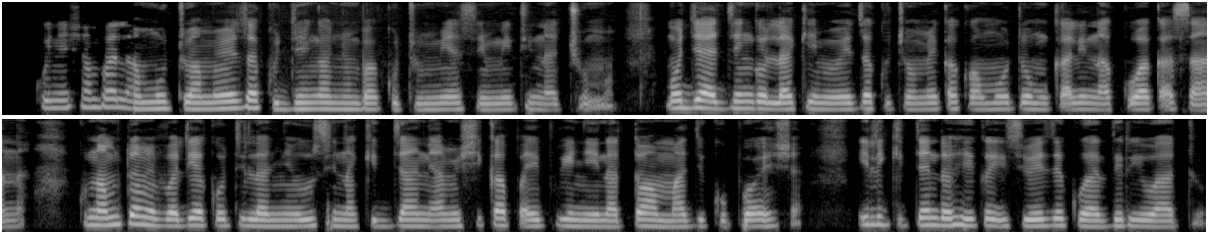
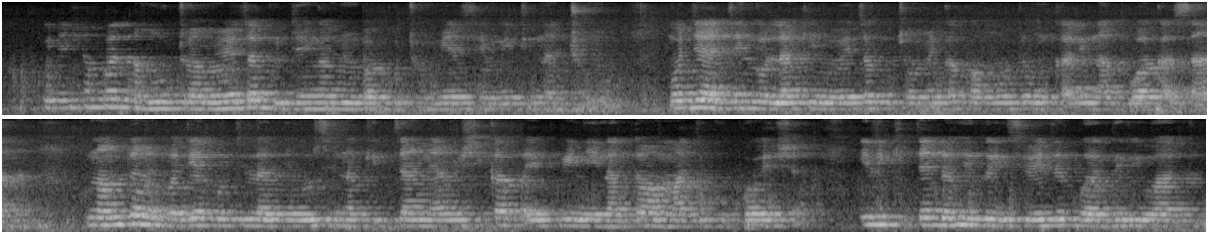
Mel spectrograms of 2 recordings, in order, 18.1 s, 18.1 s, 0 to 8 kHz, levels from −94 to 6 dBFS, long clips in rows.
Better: first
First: none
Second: background sound (Thunder); 15 dB below the speech // room echo; dies away in 0.9 s

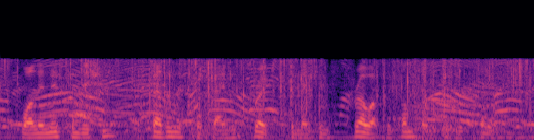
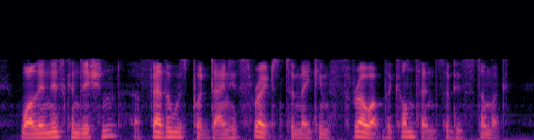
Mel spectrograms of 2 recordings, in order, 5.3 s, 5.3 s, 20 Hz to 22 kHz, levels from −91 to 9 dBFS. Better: second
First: background sound (Crumpling, crinkling + Crowd); 3 dB below the speech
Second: none

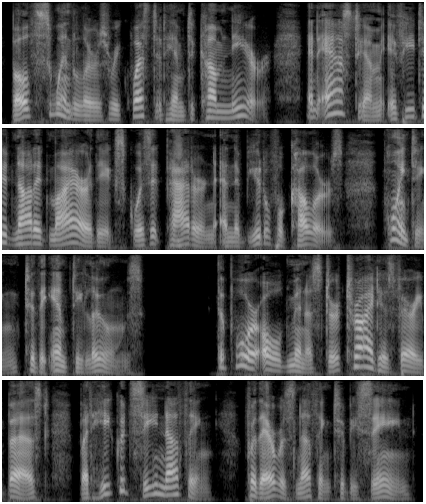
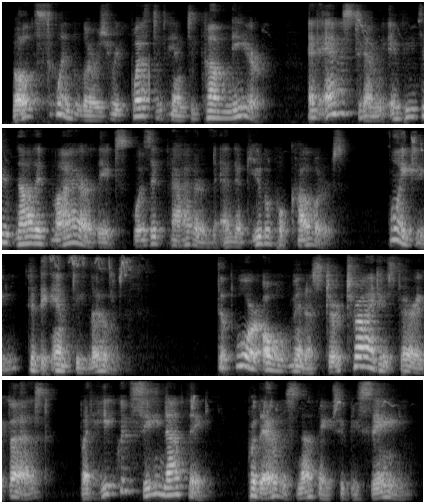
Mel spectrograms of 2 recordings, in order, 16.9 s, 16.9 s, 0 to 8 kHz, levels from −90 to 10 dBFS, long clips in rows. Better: first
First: none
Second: noise reduction (neural mask model DeepFilterNet 3)

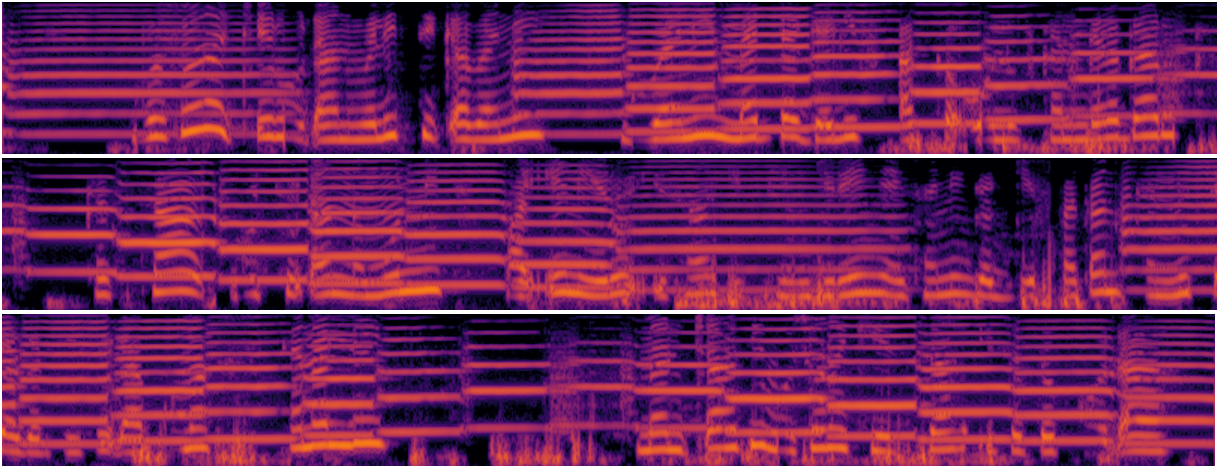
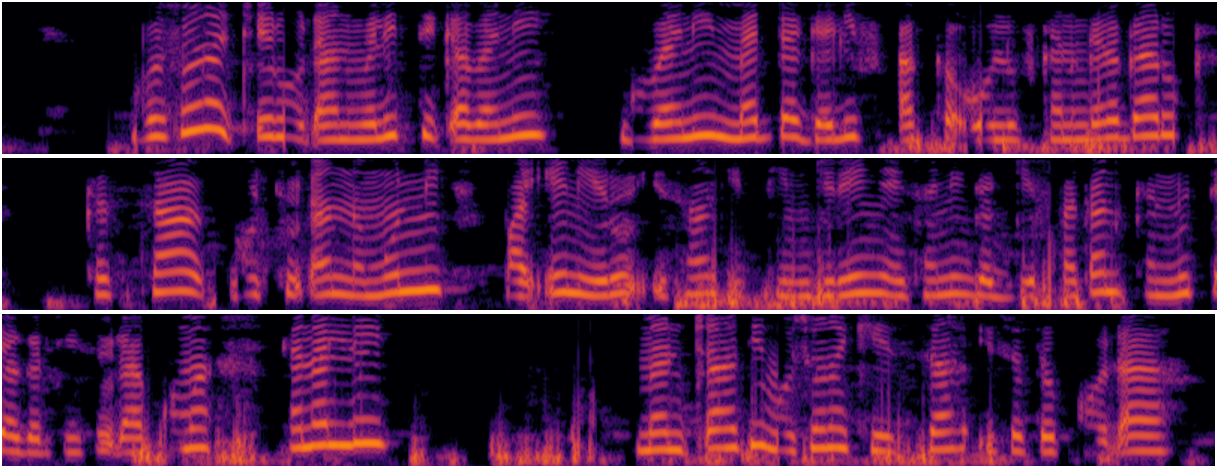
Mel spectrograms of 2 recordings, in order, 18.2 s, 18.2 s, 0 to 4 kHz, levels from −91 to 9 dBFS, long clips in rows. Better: second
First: background sound (Trumpet); 2 dB below the speech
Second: none

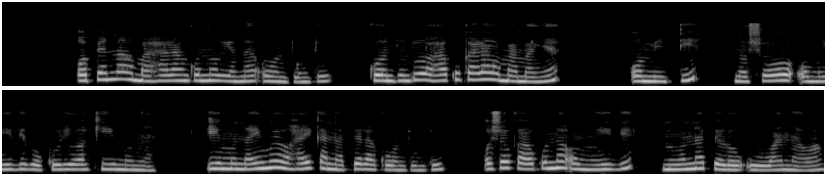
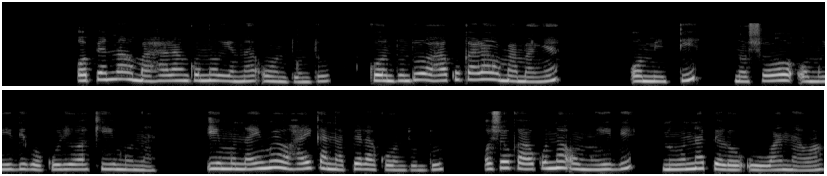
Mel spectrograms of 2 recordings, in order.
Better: second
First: noise reduction (neural mask model Resemble Enhance denoiser)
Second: none

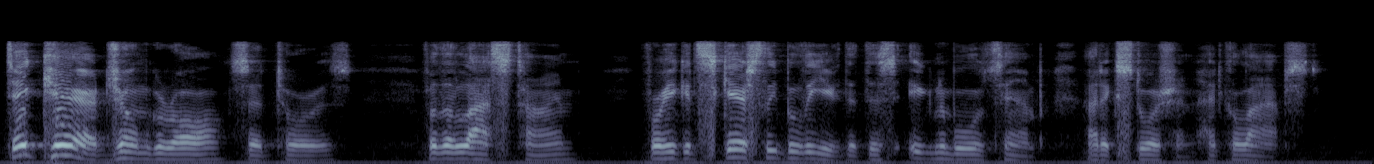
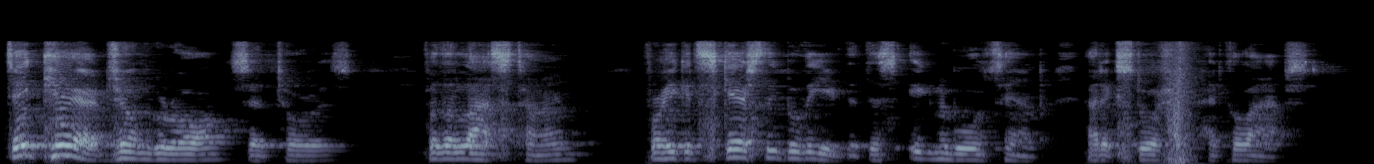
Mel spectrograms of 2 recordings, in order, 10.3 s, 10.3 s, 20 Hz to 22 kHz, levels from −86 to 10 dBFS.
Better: first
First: none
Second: noise reduction (classical method WPE with log-MMSE)

